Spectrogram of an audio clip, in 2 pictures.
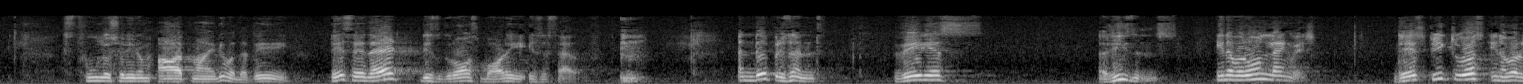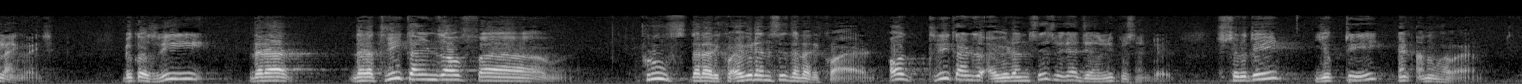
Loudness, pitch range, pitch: -18 LUFS, 155-225 Hz, 180 Hz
